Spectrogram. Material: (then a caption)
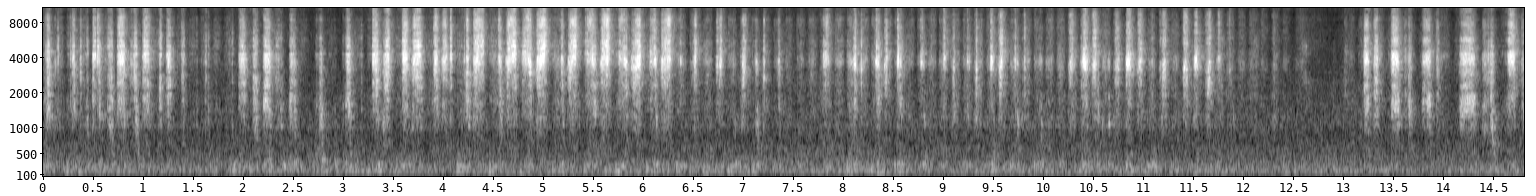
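Coated paper. A wooden stylus scratches detail into the rabbit's body on a flat, black-coated scratch art card. The short, dry scratching strokes come quickly and irregularly, with a bright, hissy rasp and almost no low end. The scratching eases to a faint rustle around the twelfth second, then resumes in quick strokes.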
